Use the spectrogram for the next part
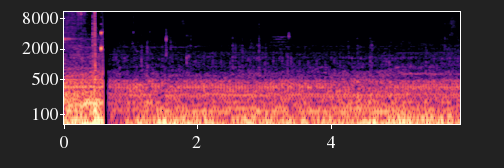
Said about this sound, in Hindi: ये सब पहाड़ों की तरफ, या मतलब मोस्टली तो कैची धाम की तरफ जाने वाली गाड़ियाँ हैं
